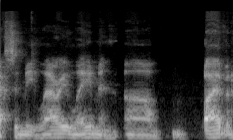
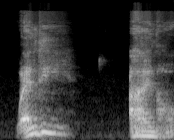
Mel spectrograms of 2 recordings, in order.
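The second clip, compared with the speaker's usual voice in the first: very loud, unsettling, creepy, pitched-up voice; 8 semitones higher, 9 dB louder than usual. Redo the impression you did in front of a friend that creeped him out: creepy impression. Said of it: "creeped him out because I went".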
